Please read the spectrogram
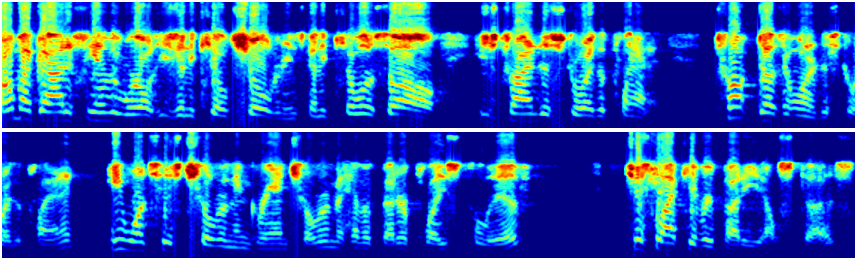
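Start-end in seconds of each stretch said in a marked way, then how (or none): none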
